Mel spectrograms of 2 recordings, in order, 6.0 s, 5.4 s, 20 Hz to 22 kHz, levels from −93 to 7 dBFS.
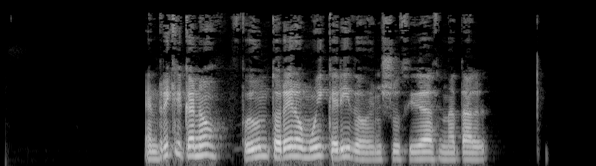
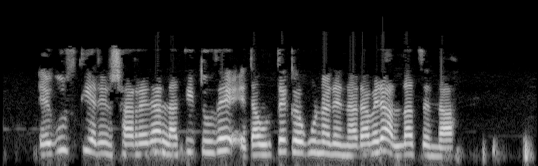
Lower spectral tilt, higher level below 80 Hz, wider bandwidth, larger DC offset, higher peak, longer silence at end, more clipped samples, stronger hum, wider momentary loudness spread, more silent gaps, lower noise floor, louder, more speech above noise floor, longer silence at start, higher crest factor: first, -5.5 dB/octave vs -3.5 dB/octave; about the same, -60 dBFS vs -62 dBFS; first, 17 kHz vs 8.4 kHz; neither; about the same, 0 dBFS vs 0 dBFS; first, 1.1 s vs 0.05 s; neither; neither; first, 10 LU vs 7 LU; neither; first, under -90 dBFS vs -37 dBFS; second, -18 LUFS vs -14 LUFS; first, over 73 dB vs 23 dB; first, 1.45 s vs 0.4 s; first, 20 dB vs 14 dB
